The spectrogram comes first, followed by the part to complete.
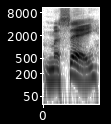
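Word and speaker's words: Masset: on the team Luka must say and that is mas se T but he's French to pronounce it must say again he has two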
